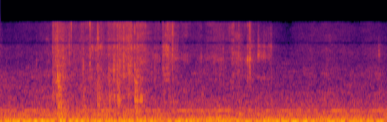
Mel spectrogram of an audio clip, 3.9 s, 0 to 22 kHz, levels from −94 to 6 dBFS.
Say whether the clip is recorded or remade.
recorded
